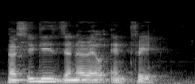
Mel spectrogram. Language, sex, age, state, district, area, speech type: Manipuri, male, 18-30, Manipur, Imphal West, rural, read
